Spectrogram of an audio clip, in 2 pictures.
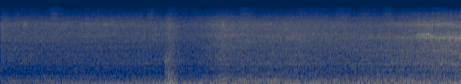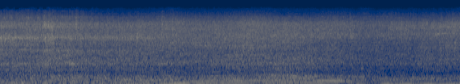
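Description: A motor vehicle's engine running close by, growing louder and shifting in pitch in the second half as it revs and pulls away. A single knock about two seconds in.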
